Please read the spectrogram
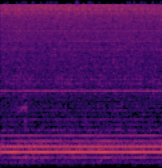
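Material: Nothing is struck.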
